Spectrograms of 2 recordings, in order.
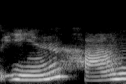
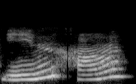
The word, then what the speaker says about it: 银行: 行, the second character, second syllable, is not rising up from here, right? Like this. It is rising up from here. So it is 银行, not 银行. It's not like that. It's 银行.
